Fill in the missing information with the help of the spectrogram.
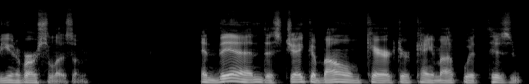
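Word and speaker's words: Böhme: And what Michael has very helpfully done is he's shown how influential Jakob Bohme is how I'd say his name. – Bohme.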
